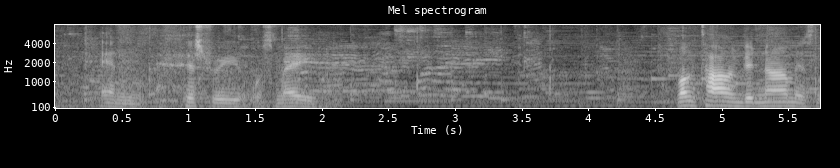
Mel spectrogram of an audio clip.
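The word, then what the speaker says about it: Vũng Tàu: Because we Americans would say Vung Tau. Of course, right? Of course. Like we say pho instead of pho. Exactly. Right? The Vietnamese pronunciation of it is Vung Tau.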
